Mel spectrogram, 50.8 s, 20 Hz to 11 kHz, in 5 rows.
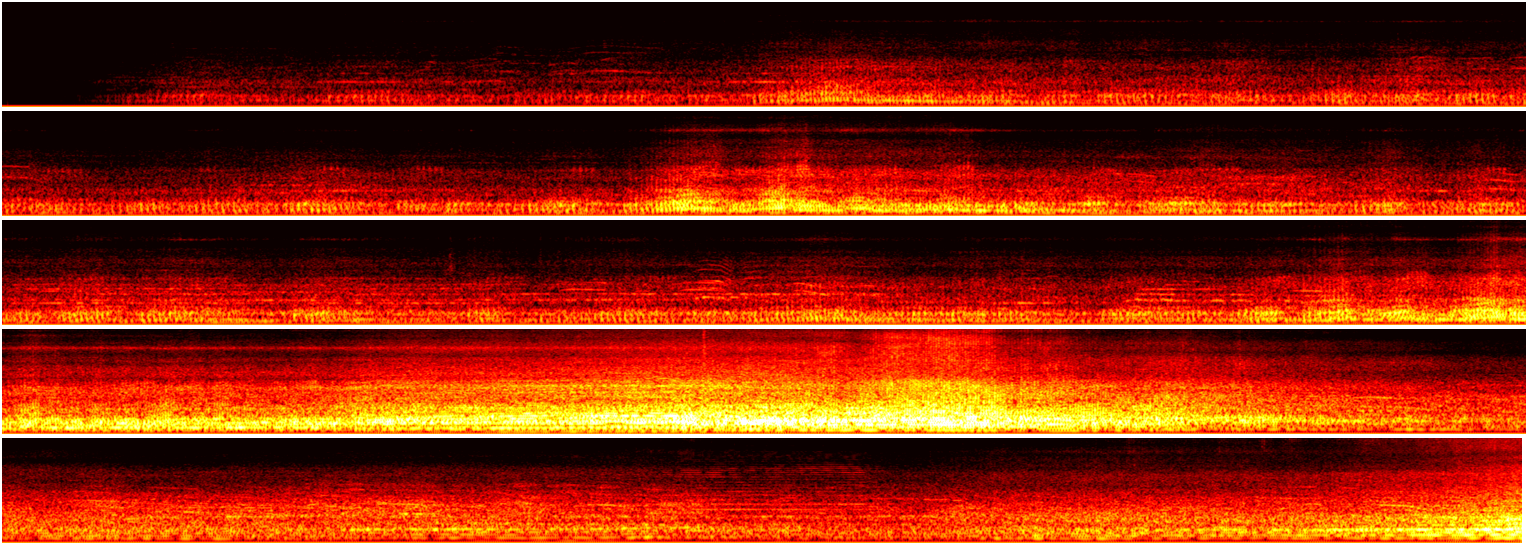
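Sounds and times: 
motorbikes racing: 0:11.0 - 0:50.7.

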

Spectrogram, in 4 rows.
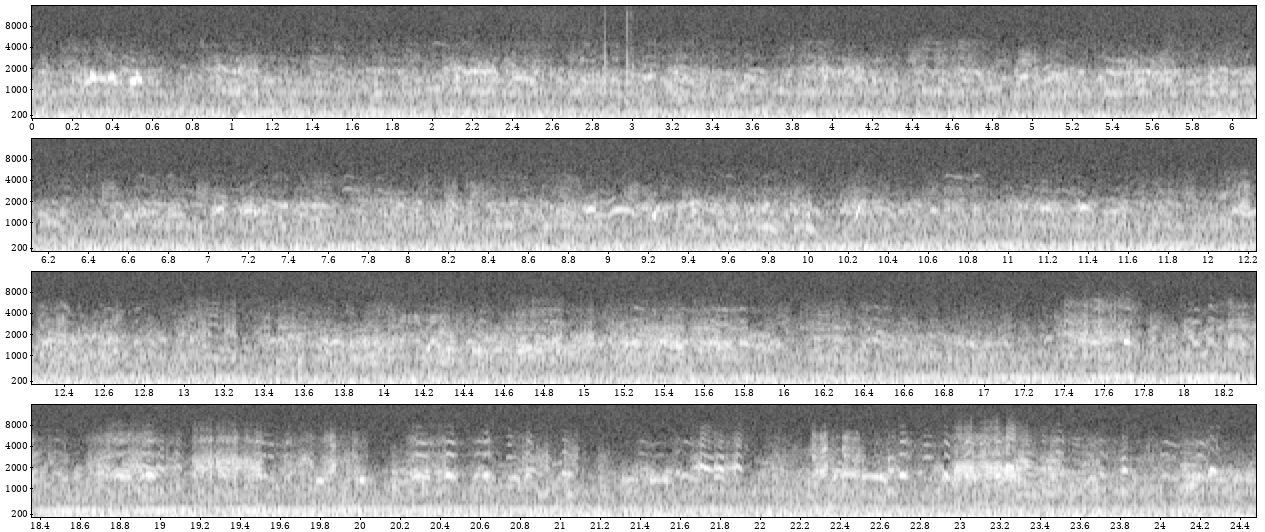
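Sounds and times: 
big flock of geese passing overhead in an autumn open field in Wendland: 0:00.1 - 0:24.4.

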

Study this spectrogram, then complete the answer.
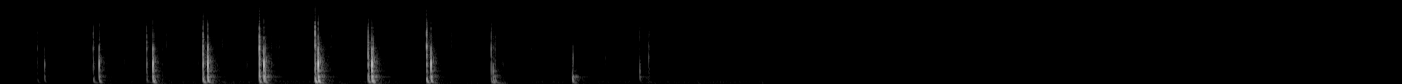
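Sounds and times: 
footsteps descending stone stairs with echo: 0:00.4 - 0:05.1.

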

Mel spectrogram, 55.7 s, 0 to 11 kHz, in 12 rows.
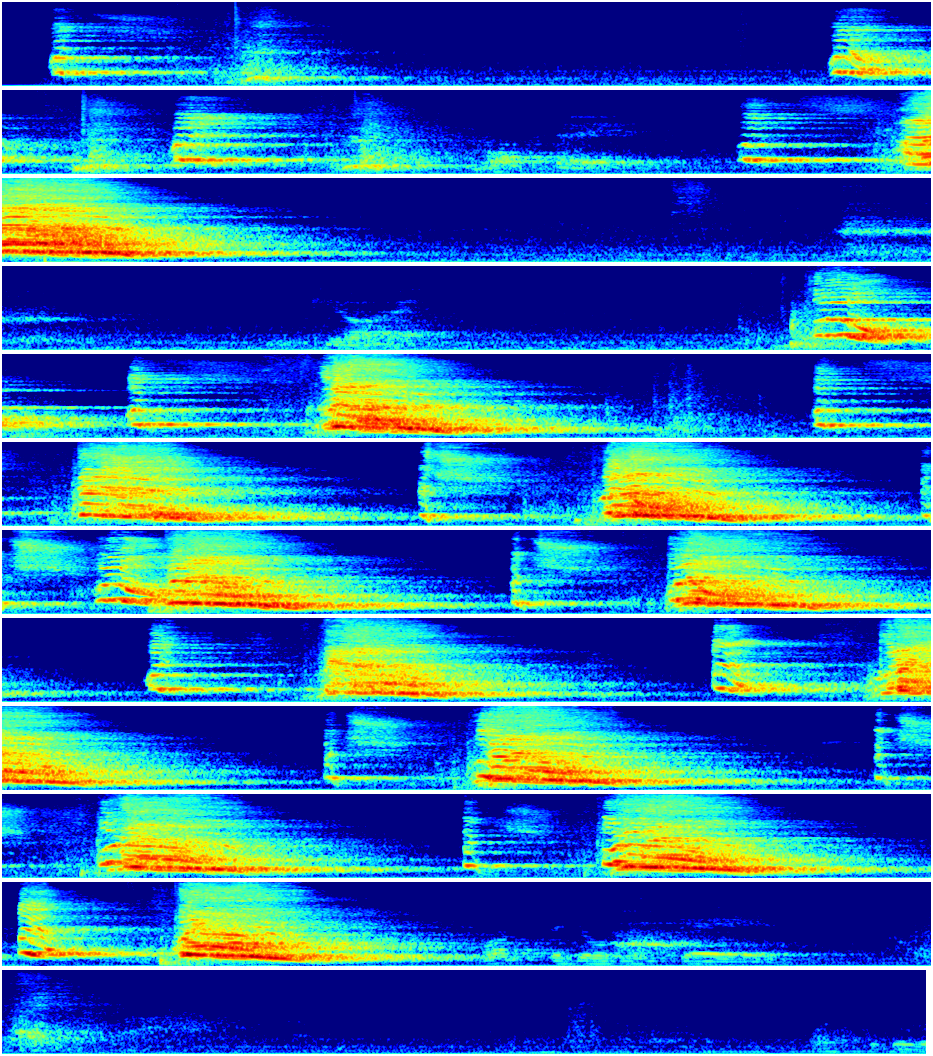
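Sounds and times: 
karate class approaching: 0:00.2 - 0:02.6, 0:03.7 - 0:11.3, 0:17.5 - 0:49.9.

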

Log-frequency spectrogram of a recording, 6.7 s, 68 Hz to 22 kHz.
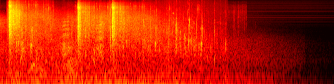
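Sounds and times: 
rocks falling from the sky: 0:00.1 - 0:04.9.

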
